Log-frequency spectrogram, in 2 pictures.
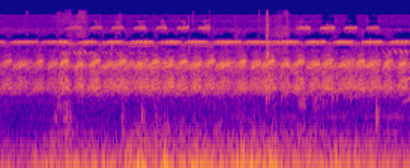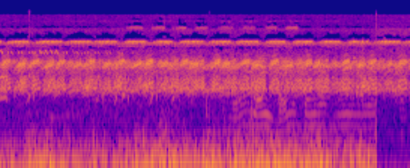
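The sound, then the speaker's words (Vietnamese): A dense night chorus of frogs and toads croaking continuously, with steady high-pitched calls and rhythmic pulsing croaks layered over a low rumbling background, fairly loud throughout. “Có đi soi nhái, soi cóc ban đêm mới thấy được cái tài quan sát của những người thạo nghề.”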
